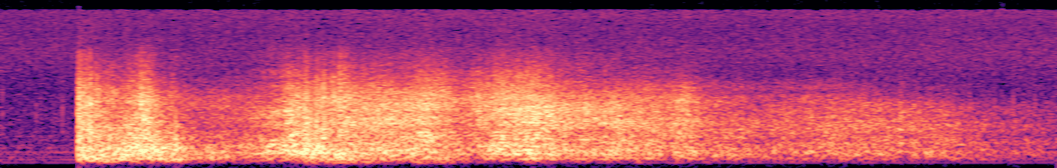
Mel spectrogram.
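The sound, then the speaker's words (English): High-explosive HEAT artillery rounds detonating: a sudden loud boom, then a long rolling rumble with further overlapping blasts, slowly fading over several seconds, with no talk. “Those were heat rounds. High explosive.”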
